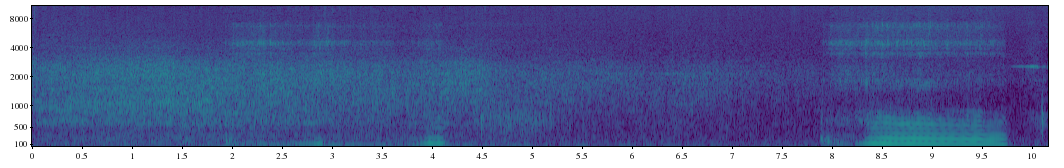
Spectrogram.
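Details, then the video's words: English Bulldog named Belchior snoring while asleep indoors: soft low snorts near the third and fourth seconds, then a louder, longer rasping snore with a droning, harmonic tone toward the end. "Belchior Roncando"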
